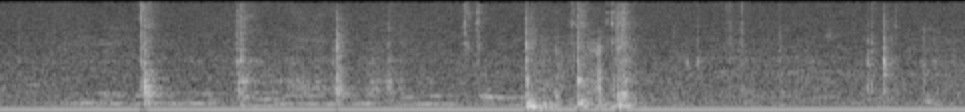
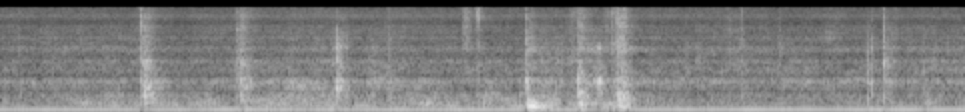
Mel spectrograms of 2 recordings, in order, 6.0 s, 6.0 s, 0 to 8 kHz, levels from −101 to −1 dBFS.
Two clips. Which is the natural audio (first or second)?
first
